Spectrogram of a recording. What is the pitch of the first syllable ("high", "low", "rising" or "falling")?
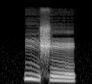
falling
